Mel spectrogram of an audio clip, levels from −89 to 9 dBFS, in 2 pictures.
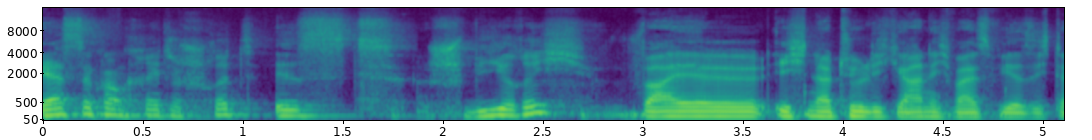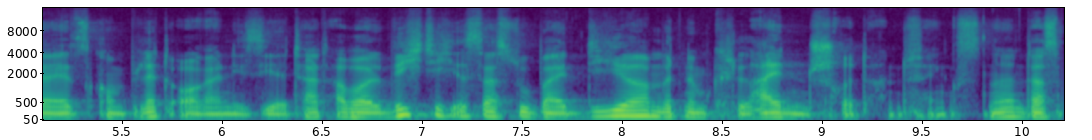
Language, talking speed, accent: German, 195 wpm, German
